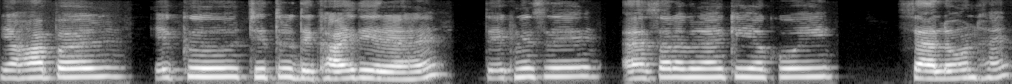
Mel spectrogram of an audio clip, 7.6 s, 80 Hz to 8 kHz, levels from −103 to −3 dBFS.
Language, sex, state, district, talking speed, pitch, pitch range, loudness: Hindi, female, Uttar Pradesh, Hamirpur, 150 wpm, 260 Hz, 235-270 Hz, -14 LUFS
